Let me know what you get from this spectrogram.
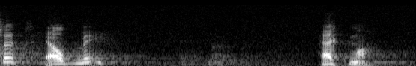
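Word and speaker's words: חכמה: How would you pronounce it? Help me. Hekma. Hekma.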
